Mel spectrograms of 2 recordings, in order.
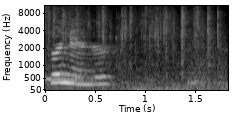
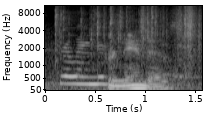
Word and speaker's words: Fernandez: Alex Fernander. Fernandez. Oh. Dude, you gotta quit guessing. You gotta read all the syllables, silly.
